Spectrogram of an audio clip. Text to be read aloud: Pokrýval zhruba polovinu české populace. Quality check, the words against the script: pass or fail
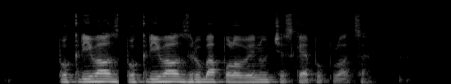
fail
